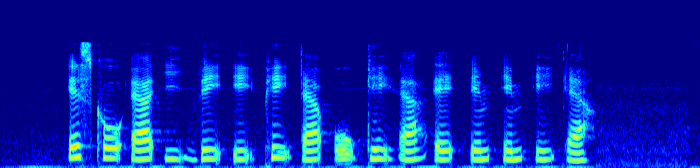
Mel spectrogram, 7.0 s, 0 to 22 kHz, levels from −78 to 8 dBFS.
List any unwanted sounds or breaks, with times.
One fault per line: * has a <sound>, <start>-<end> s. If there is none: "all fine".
all fine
